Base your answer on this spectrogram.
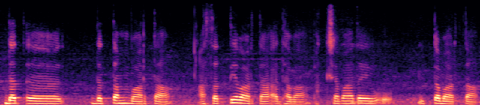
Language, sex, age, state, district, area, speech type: Sanskrit, female, 18-30, Kerala, Thrissur, urban, spontaneous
